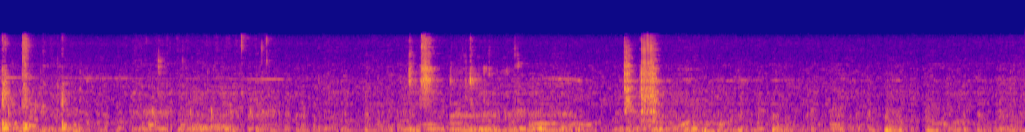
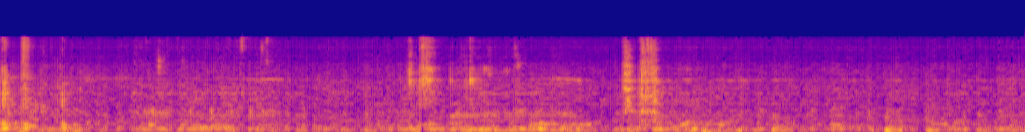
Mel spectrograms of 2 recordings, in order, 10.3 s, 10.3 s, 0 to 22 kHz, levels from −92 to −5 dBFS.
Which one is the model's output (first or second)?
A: second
